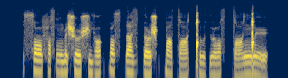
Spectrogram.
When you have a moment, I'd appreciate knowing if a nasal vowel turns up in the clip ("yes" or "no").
no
